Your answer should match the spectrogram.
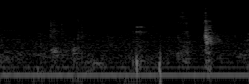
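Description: Faint room tone over a public-address feed: a steady low mains hum, with two small soft clicks about one and a half seconds in.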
